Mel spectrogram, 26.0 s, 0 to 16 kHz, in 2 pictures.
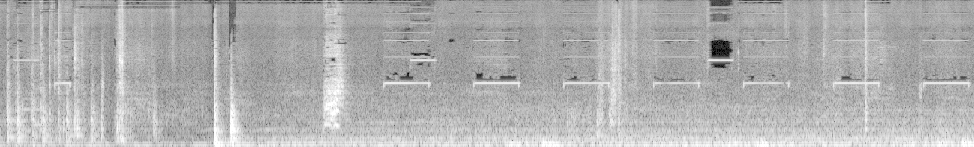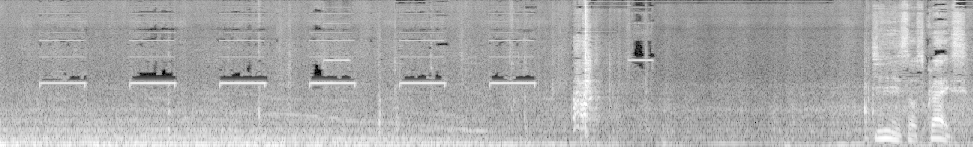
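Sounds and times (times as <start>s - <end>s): dashboard warning chime beeping: 0.0s - 1.1s, 5.1s - 20.2s, 21.3s - 21.8s
engine and road rumble: 0.0s - 25.9s
sharp knocks: 2.8s - 3.3s.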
